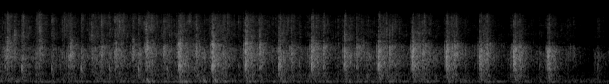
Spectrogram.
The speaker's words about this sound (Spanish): ¿Cuántos adoran a Dios? ¿Le puedes dar un fuerte aplauso al Señor?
